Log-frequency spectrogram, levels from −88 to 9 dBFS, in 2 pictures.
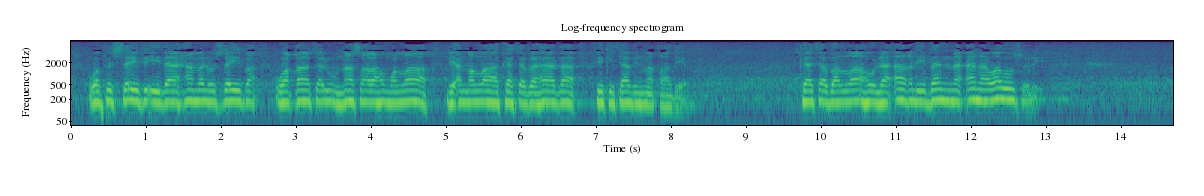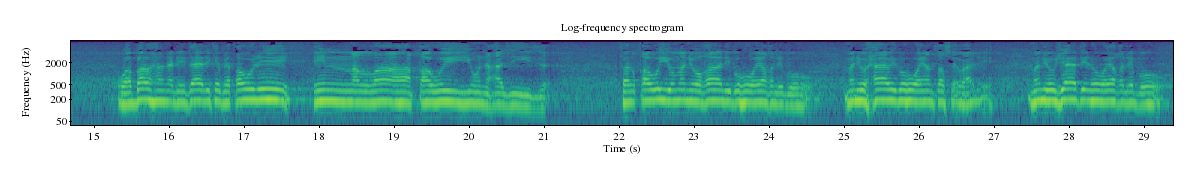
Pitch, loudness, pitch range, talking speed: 170 Hz, -16 LUFS, 165-180 Hz, 80 wpm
